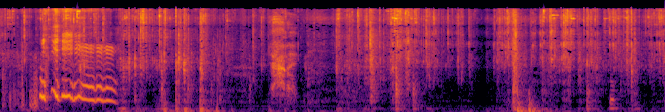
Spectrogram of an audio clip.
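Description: Keys jingling and clinking with rustling handling noise as a door lock is worked and will not open yet, with a dull thump about six and a half seconds in.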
